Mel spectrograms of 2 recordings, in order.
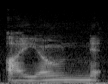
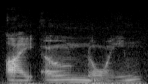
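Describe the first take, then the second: First: "ionion" with separate vowels, ee-oh-nee-on; the correct "ionion", keeping the vowels apart; right way. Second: "ionoin" with the last vowels run together as oin; the mistaken form "ionoin", ending oin; wrong way. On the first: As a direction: demo the correct "ionion" with every vowel sounded. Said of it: "It is ionion". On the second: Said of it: "It is not". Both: Shown as a demonstration.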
